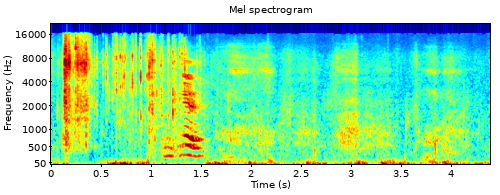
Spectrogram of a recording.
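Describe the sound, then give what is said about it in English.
Paper crinkling and crumpling in several quick bursts, followed by a softer rustle and a light thud as it drops into a bin, with faint speech in the background. “Where does your paper go? In the bin.”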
